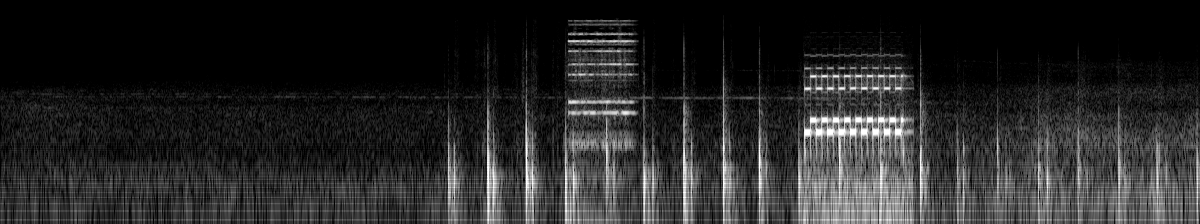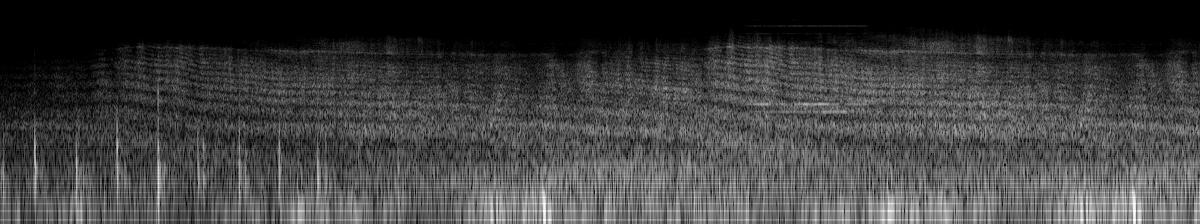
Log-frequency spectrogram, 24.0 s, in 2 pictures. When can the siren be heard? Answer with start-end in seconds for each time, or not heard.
not heard.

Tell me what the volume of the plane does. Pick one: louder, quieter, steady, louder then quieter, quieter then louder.
louder.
